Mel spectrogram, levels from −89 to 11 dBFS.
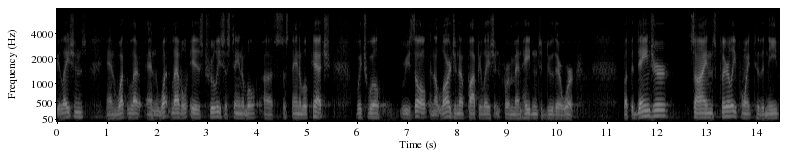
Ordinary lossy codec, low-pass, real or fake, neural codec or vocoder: AAC, 48 kbps; 7.2 kHz; fake; codec, 16 kHz, 0.9 kbps, LongCat-Audio-Codec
